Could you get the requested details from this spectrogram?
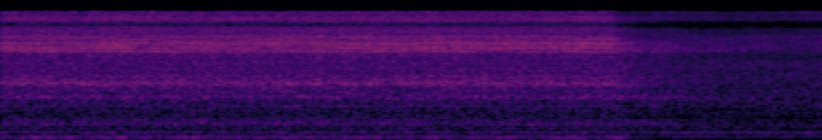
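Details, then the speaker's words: Oil boiler burner with a used replacement cad cell fitted after the dirty original was suspected of not seeing the flame: steady burner roar with low rumble for a few seconds, then abrupt shutdown into safety lockout; cause unconfirmed. "oh it went into safety what was that about okay we'll reset it and see what it do again this is the first time it's went into safety in front of us"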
